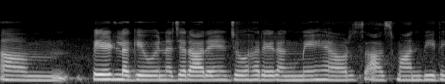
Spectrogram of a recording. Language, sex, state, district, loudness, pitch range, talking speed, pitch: Hindi, female, Uttar Pradesh, Muzaffarnagar, -17 LUFS, 200-215 Hz, 240 wpm, 205 Hz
